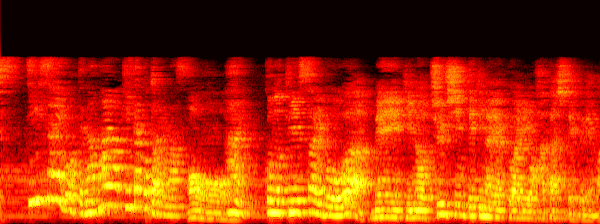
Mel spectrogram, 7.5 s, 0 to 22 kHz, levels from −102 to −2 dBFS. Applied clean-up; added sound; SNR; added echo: none; none; none; reverberation time 0.6 s.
